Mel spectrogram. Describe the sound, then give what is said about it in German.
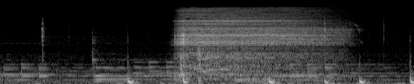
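A deep breath during a guided breathing exercise, heard as a long, airy hiss lasting about two seconds over soft, low background music. “Und wir beginnen mit einer Einatmung und dann 5 Sekunden anhalten, ausatmen.”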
